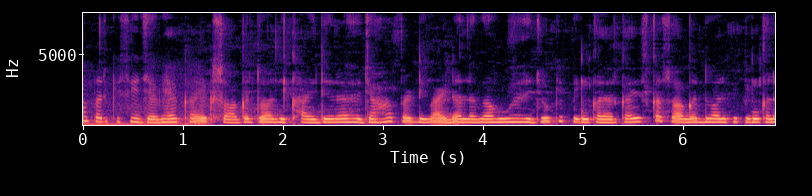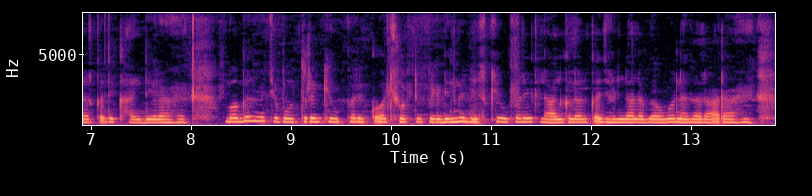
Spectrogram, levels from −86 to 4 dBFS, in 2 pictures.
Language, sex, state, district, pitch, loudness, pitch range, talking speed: Hindi, female, Bihar, Saharsa, 235 Hz, -14 LUFS, 220-250 Hz, 250 wpm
